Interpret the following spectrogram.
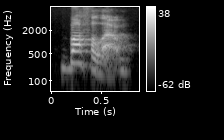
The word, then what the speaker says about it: Buffalo: So we have the main stress on buff. You're going to unstress the schwa. And then low gets a little bit of stress there. Buffalo, Buffalo, Buffalo.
